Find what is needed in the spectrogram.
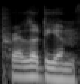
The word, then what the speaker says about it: Preludium: And you can get all of that by listening to the album Predalium. Oh, I think I'm pronouncing that? – Preludium. – Preludium. – It's definitely a U in the middle there.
